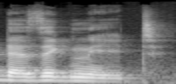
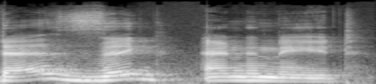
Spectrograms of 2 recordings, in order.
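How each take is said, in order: First: Said in the usual way. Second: Designate very slowly as "des, ig, and nate"; teacher sounding out designate piece by piece; syllable by syllable. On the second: Shown as a demonstration. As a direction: break designate into three separate parts. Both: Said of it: "third syllable".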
